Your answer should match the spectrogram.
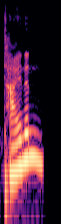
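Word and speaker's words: Tynion: I've always pronounced it Tinian, James Tinian the Fourth. It seemed like they pronounced it Tynan.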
